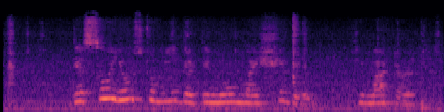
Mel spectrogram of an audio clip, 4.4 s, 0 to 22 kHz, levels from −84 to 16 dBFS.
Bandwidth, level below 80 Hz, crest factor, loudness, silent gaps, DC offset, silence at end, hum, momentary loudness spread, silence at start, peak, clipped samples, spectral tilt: 14.5 kHz; -58 dBFS; 16 dB; -28 LUFS; none; under 0.1%; 0 s; none; 20 LU; 0.05 s; -12 dBFS; under 0.1%; -4.5 dB/octave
